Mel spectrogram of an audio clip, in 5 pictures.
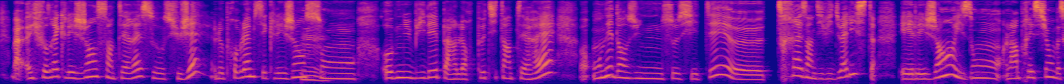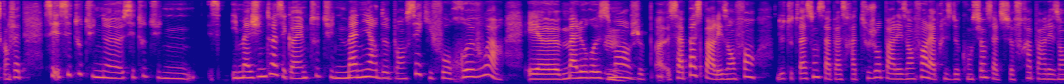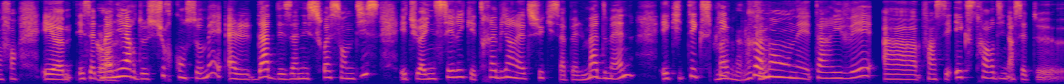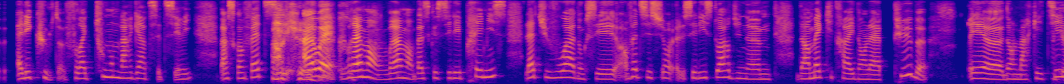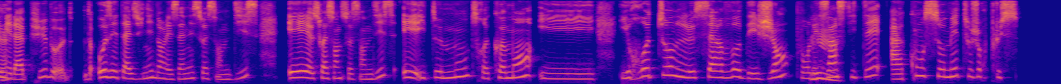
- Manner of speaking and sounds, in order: stressed: "très"; stressed: "comment"; laughing while speaking: "OK"; chuckle; anticipating: "ah ouais"; stressed: "ah ouais"
- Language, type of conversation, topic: French, podcast, Quelle est ta relation avec la seconde main ?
